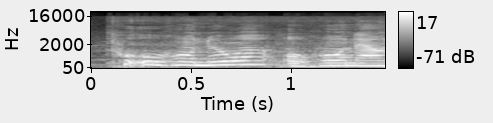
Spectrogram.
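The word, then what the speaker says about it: Puʻuhonua o Hōnaunau: I'll put in the Hawaiian pronunciation next because I don't want to misrepresent it. Pu'uhonua o honau now.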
